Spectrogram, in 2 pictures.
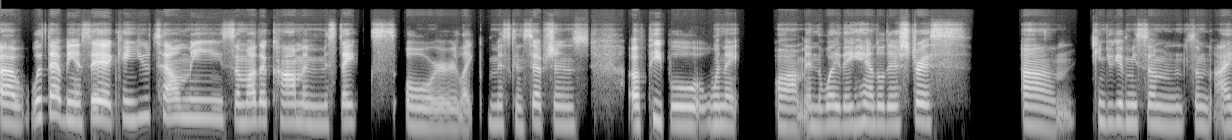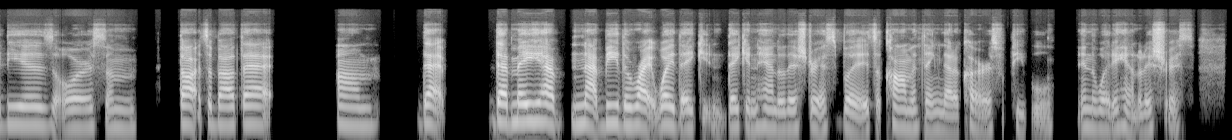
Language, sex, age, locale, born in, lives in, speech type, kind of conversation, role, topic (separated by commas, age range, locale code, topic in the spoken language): English, female, 35-39, en-US, United States, United States, conversation, podcast, host, What are some effective ways to handle stress when life gets hectic?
